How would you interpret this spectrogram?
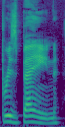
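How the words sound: The name is said the American way. This is how the film says the name. "in this movie, they pronounce it Brisbane"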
